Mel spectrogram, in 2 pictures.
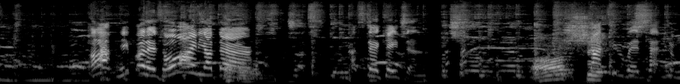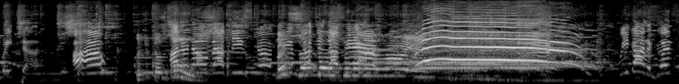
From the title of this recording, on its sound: LIVE from the Paradise Club for the DILF Contest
